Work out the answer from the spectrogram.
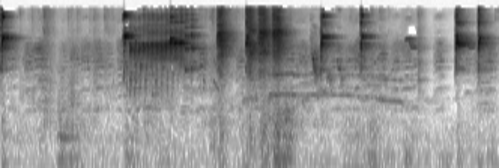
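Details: Budgies give loud bursts of scratchy, high chirps and chatter separated by short quieter gaps, with a thin sliding whistle near the middle.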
